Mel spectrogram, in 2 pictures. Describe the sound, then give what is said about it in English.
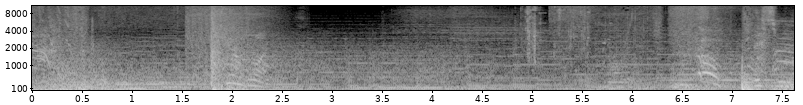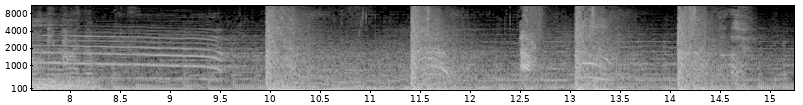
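Sniper rifle shots in a video game: several sharp, loud cracks land at irregular intervals over a continuous game soundscape, with a brief whistling, falling tone in the middle. “This is not a powerful sniper rifle. You have to do several shots.”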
